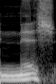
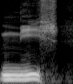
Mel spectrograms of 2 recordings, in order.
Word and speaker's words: niche: the law and and that word I always want to say nish and then some told me it's like niche and so I never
